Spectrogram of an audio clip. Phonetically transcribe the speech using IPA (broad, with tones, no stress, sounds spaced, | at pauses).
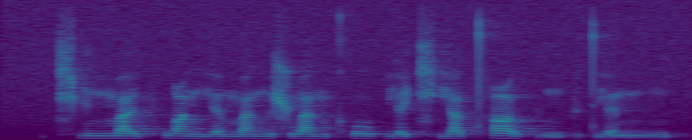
t͡ɕʰ i˥ n m a˥ ɪ̯ pʰ w ɑ˥˧ ŋ j ɛ˥˩ m a˥ n i˨ ʂ w a˥ n kʰ o˥˧ ʊ̯ p j ɛ˥˧ t͡ɕʰ j ä˥˧ t̪ʰ ɑ˥˩ ʊ̯ p ḭ˨˩ ŋ p i˦ t̪ j ɛ̰˨˩ n m i˦ ŋ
